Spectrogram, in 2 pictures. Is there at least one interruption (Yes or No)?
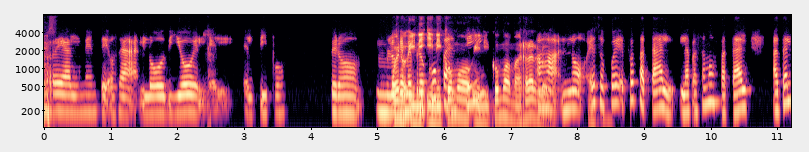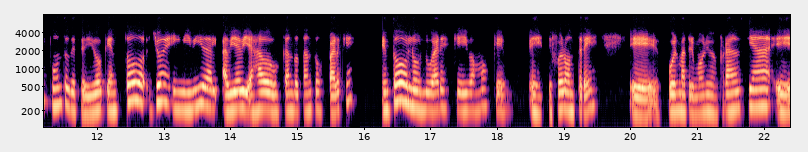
Yes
